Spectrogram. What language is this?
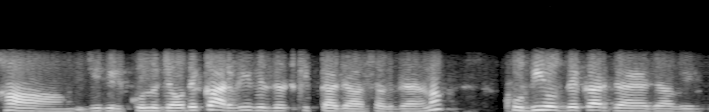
Punjabi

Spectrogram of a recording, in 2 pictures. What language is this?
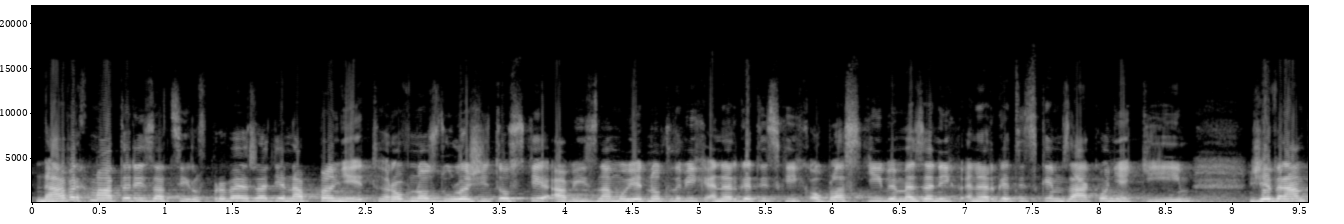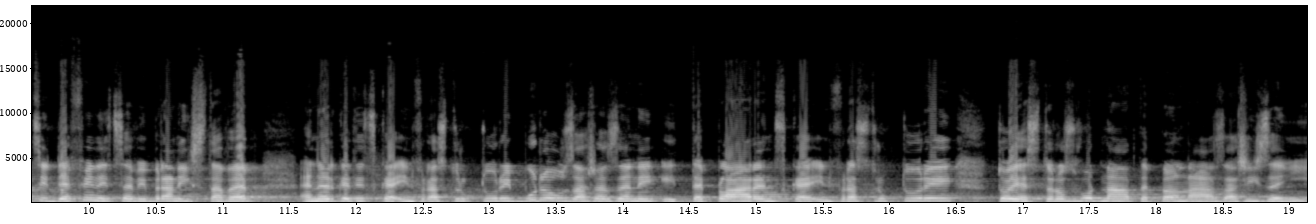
Czech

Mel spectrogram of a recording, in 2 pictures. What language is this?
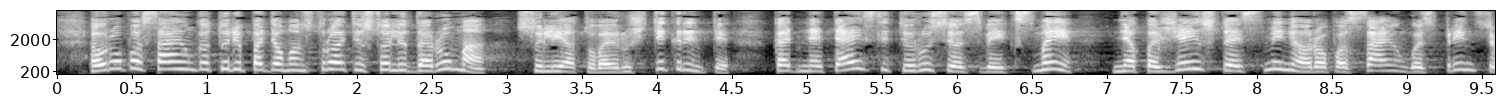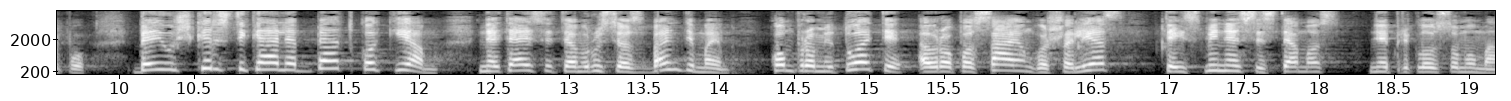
Lithuanian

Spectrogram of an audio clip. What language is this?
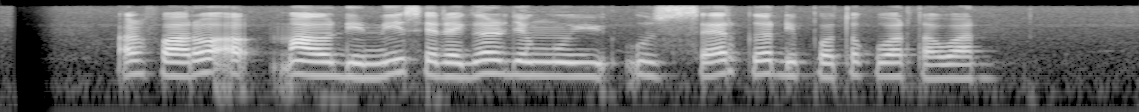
Sundanese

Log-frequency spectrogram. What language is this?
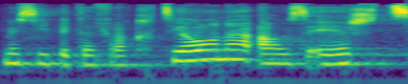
Swiss German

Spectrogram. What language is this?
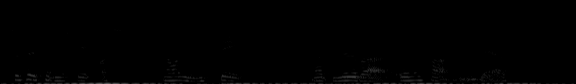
Danish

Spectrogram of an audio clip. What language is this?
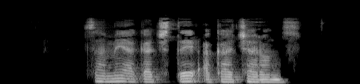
South Ucayali Ashéninka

